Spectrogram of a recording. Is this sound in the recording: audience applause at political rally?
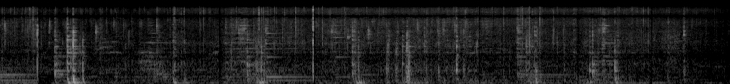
no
